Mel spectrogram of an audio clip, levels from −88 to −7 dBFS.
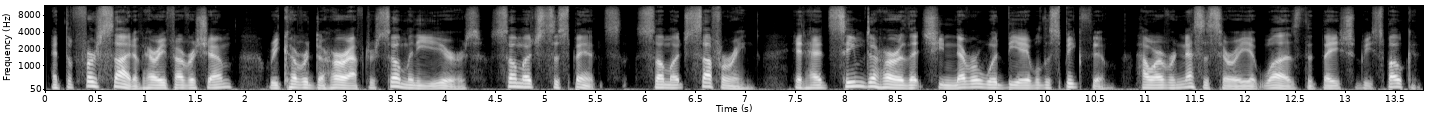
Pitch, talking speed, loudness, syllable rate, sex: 110 Hz, 185 wpm, -19 LUFS, 5.1 syllables/s, male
